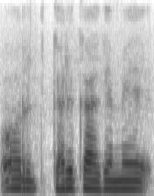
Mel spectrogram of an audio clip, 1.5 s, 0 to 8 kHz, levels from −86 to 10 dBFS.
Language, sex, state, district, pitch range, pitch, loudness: Hindi, male, Arunachal Pradesh, Papum Pare, 125-135 Hz, 130 Hz, -16 LUFS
